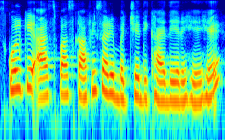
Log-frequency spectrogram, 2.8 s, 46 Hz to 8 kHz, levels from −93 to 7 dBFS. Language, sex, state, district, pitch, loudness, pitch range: Hindi, female, Assam, Kamrup Metropolitan, 230 Hz, -15 LUFS, 210-285 Hz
